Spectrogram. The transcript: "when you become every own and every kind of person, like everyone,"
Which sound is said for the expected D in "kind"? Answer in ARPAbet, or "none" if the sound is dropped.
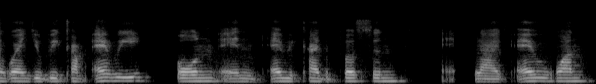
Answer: D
